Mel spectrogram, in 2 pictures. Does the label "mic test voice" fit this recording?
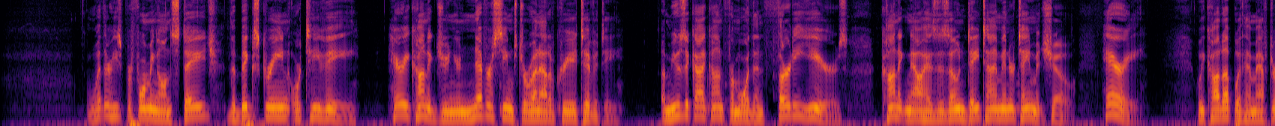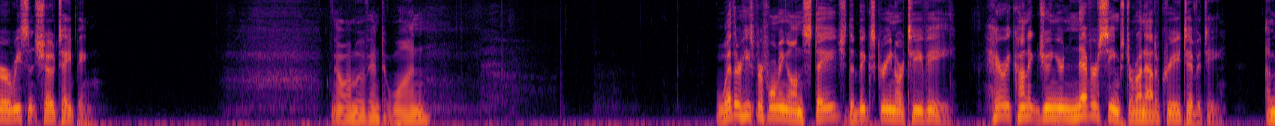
Yes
